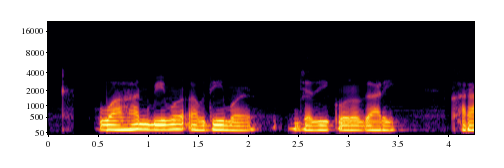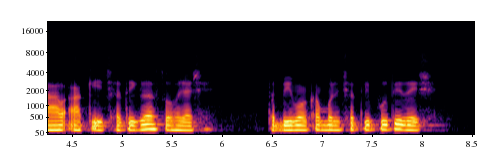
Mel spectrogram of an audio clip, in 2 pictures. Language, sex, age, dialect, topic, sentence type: Maithili, male, 18-24, Angika, banking, statement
